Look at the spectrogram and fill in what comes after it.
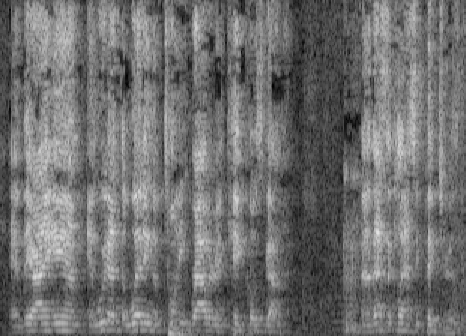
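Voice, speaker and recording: An American accent at a fairly quick pace, with audible room echo and noticeable background noise. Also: man. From Los Angeles, US. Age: 60s. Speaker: historian and lecturer. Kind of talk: lecture.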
